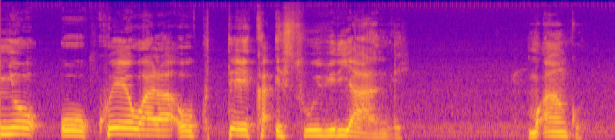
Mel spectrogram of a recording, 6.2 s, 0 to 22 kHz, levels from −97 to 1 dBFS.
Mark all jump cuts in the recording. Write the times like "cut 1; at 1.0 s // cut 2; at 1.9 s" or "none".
none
